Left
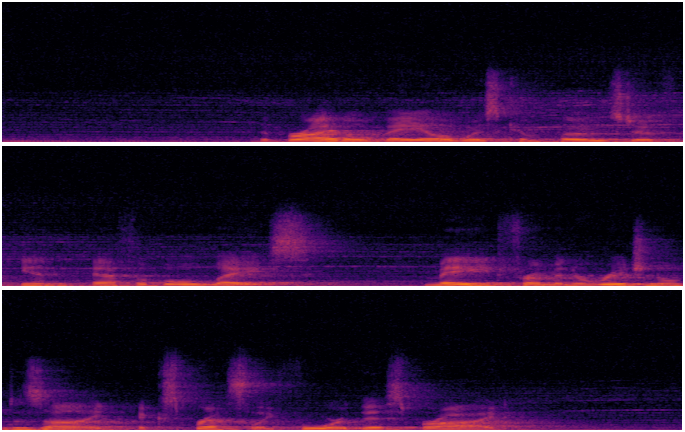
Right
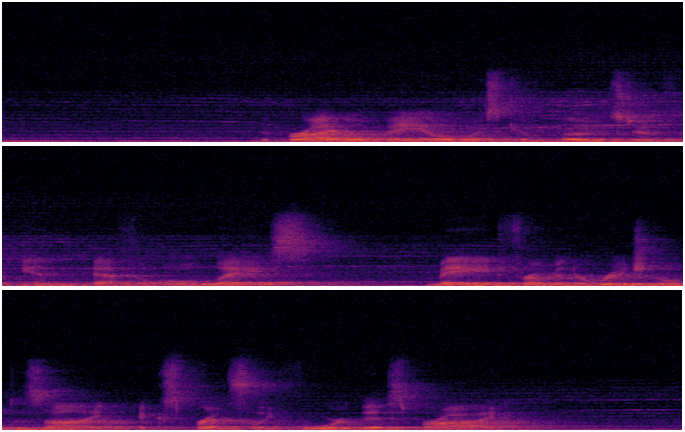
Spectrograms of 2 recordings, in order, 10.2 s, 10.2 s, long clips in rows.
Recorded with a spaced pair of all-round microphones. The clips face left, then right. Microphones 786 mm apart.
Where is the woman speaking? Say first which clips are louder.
Left 5 dB; 70° left (ahead or behind), 0.6 m.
